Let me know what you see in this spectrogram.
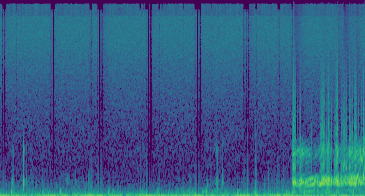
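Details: Bowel sounds heard through a stethoscope over the abdomen while lying down after drinking cola and swallowing Mentos: low rumbling and irregular gurgles, ending in a louder sustained gurgle; active bowel sounds.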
